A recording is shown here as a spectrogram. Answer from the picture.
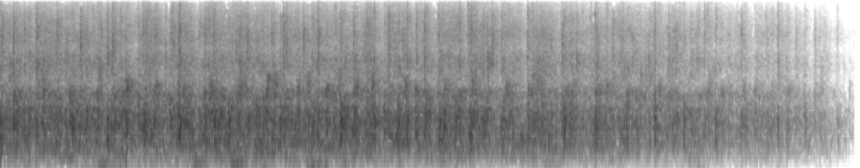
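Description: Audience applauding at the end of a string orchestra piece: many hands clapping in a dense patter that grows fainter toward the end.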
